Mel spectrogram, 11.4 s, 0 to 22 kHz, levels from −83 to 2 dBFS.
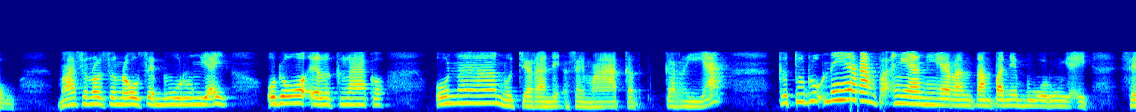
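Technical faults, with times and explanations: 8.50, 8.58 and 9.38 s: short concealed packet loss. Just after "keriak ketudu" come two brief smears, each about 40 ms long, and a third follows at 9.38 s. In each case about 20 ms of audio arrived too late for the decoder. The receiver filled the gap by extending the preceding sound, then blended back into the real signal. That patch is what causes the wobble. It sits inside narrowband audio with nothing above 4 kHz, which fits a G.711 call.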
